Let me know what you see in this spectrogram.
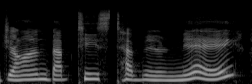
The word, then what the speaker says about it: Jean Baptiste Tavernier: So it goes back that the original blue diamond had been roughly cut from 112 carats when French diamond merchant Jean Baptiste Tavernier, I said that right.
